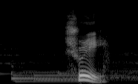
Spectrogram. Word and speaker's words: Sri: Oh, Sri as in C but with an R. Shri. Shri.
